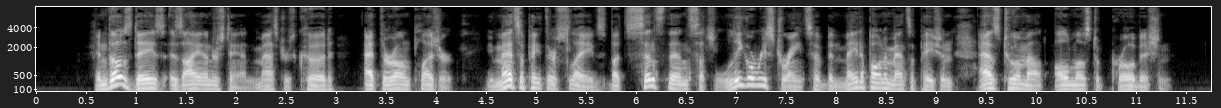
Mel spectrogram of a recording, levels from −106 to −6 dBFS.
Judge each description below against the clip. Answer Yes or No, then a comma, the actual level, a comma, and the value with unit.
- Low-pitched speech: Yes, low, 105 Hz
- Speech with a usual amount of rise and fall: No, wide, 5.7 semitones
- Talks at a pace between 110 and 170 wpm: Yes, average, 165 wpm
